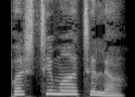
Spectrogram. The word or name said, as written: ಪಶ್ಚಿಮಾಚಲ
